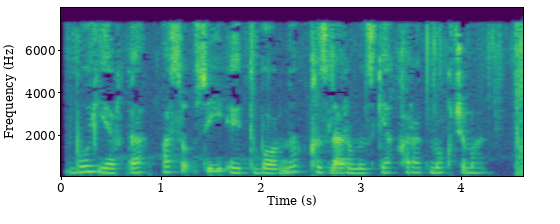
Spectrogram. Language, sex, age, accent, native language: Uzbek, female, 18-24, Buxoro, Uzbek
